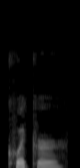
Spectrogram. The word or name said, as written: quicker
